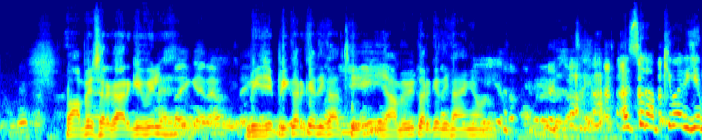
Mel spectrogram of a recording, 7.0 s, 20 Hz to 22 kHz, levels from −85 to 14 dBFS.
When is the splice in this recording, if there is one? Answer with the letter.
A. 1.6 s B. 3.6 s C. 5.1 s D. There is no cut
D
